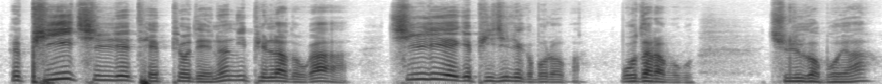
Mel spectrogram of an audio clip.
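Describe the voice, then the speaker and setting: Male pastor, sermon, higher voice, dramatizes quotes, dry close sound. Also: normal speed, no room sound. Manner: animated, acts out biblical quotes in voices; asks the congregation questions.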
